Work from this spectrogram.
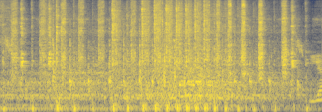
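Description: An old tractor engine grinds over on its starter in a fast, even chug of mechanical beats, close and steady for several seconds, with a sharper clatter layered above the low pulsing.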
